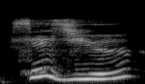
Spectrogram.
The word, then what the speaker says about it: ses yeux: ma fille ma fille ses yeux sont bleus ses yeux s entre deux voyelles ces yeux ses yeux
